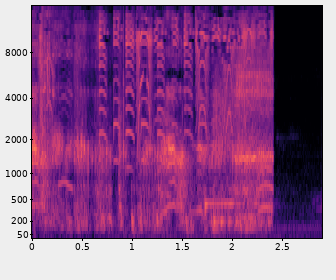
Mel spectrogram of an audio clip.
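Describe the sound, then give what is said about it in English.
Two dogs, Big Tony and Little Sal, growl while a squeaky toy squeals over and over in rapid, irregular bursts, a loud, busy tussle lasting a couple of seconds before cutting off into near silence. “Not your squeaky toy!”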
